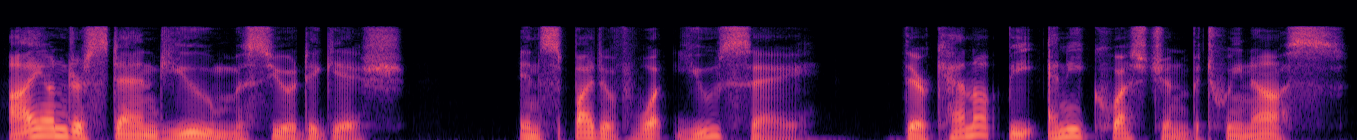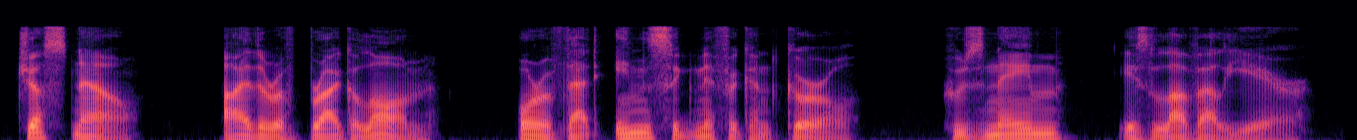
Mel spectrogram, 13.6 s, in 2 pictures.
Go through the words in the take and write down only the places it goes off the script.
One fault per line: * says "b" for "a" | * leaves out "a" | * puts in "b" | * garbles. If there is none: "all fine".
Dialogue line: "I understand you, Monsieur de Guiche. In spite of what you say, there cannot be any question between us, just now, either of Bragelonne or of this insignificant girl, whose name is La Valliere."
* says "that" for "this"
